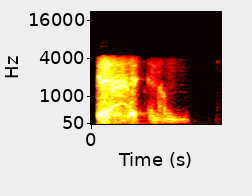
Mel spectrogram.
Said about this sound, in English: Somebody coughing hard on the phone, man. You killing me right now. That's you. Mute your phone.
